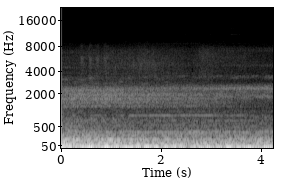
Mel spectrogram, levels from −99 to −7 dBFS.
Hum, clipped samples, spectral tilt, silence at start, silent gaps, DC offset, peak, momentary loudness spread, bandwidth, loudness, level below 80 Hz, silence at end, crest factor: none; under 0.1%; -8 dB/octave; 0 s; none; under 0.1%; -14 dBFS; 5 LU; 3.4 kHz; -36 LUFS; -30 dBFS; 0 s; 12 dB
